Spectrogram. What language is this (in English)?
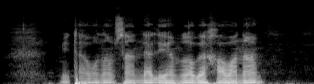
Persian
